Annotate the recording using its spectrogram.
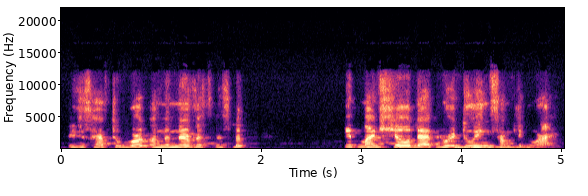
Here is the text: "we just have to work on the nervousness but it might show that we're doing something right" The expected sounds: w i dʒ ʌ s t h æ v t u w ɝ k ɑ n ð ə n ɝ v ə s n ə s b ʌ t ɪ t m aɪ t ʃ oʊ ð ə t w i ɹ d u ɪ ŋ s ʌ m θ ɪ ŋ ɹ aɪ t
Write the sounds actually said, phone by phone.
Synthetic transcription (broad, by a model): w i dʒ ʌ s t h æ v t u w ɝ k ɑ n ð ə n ɝ v ə s n ə s b ʌ t ɪ t m aɪ t ʃ oʊ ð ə t w i ɹ d u ɪ ŋ s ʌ m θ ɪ ŋ ɹ aɪ t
